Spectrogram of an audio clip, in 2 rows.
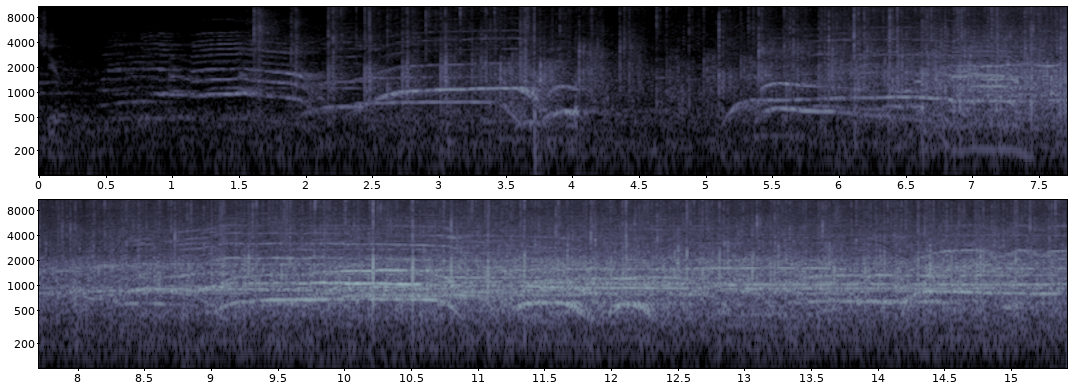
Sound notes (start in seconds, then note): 1.2 audience cheers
